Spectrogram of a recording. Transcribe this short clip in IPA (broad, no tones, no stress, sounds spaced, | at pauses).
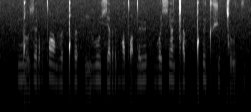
ŋ͡ǃ ṵ z ɵ r tˤ ã v ɵ ǃʰ ɵ h ḭ v u ɕ a r ɦ i tˤ a̰ d ʉ | ɡʷ a ɕ ɐ̃ ǀ a kʷ ǃʰ ɨ tʲ ʃ ɨ ǀ ṵ tʲ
